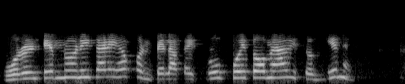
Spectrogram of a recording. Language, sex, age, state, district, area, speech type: Gujarati, female, 30-45, Gujarat, Junagadh, urban, conversation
